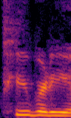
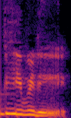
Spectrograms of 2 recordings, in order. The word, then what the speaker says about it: Peabody: So I'm from Peabody, Massachusetts. Not puberty as some people think it's pronounced because they're like, "Where are you from?" So I always say Boston. So I'm from Peabody.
